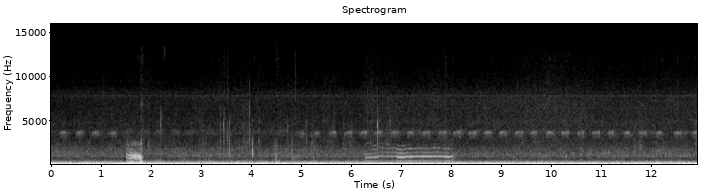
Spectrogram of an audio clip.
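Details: Stray mother dog's newborn puppies: a quick rising-and-falling squeal early on, later a steady, flat, nasal whine held for about a second and a half, against a continuous low rumbling hum.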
